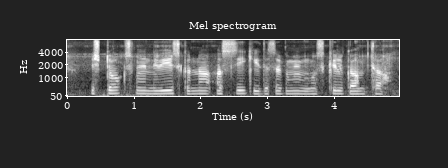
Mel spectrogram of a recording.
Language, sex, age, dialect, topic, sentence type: Hindi, male, 46-50, Kanauji Braj Bhasha, banking, statement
